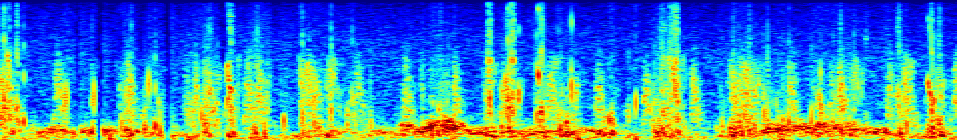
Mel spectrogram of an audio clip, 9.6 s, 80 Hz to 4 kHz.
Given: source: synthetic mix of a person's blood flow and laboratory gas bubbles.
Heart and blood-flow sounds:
Doppler ultrasound of blood flow; subclavian vein
0.00-0.28 s: bubbles
0.61-0.71 s: bubbles
0.88-0.98 s: bubbles
1.17-1.67 s: bubbles
1.98-2.42 s: bubbles
2.51-2.71 s: bubbles
2.80-2.88 s: bubbles
2.96-3.42 s: bubbles
3.46-3.58 s: bubbles
3.68-3.74 s: bubbles
4.19-4.54 s: bubbles
4.81-5.24 s: bubbles
5.32-5.82 s: bubbles
6.04-6.21 s: bubbles
6.25-6.39 s: bubbles
6.49-6.99 s: bubbles
7.16-7.92 s: bubbles
8.07-8.67 s: bubbles
8.84-9.15 s: bubbles
9.23-9.52 s: bubbles
From the record:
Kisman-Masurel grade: 243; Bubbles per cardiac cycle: several, 3 to 8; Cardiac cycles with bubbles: 100%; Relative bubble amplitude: loud (0.450 to 0.775); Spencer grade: 3 (all of the cardiac periods contain showers or single bubble signals, but not dominating or overriding the cardiac motion signals); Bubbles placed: anywhere in the cardiac cycle

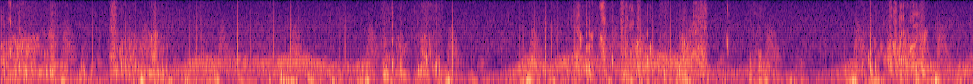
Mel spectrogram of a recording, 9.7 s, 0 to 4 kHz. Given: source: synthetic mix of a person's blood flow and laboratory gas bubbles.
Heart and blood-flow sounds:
Doppler ultrasound of blood flow; subclavian vein
0.00-0.59 s: bubbles
0.79-0.87 s: bubbles
1.08-1.70 s: bubbles
3.79-4.10 s: bubbles
4.13-4.42 s: bubbles
5.72-6.69 s: bubbles
6.73-7.09 s: bubbles
7.22-7.30 s: bubbles
7.47-7.66 s: bubbles
8.60-9.29 s: bubbles
From the record:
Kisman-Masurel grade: 332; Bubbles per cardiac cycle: rolling drumbeat, 9 or more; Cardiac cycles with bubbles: 50 to 99%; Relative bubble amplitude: moderate (0.250 to 0.450); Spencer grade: 3 (all of the cardiac periods contain showers or single bubble signals, but not dominating or overriding the cardiac motion signals); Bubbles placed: anywhere in the cardiac cycle

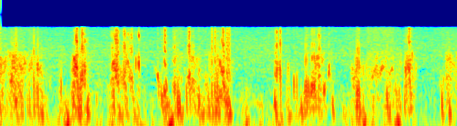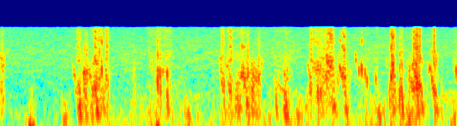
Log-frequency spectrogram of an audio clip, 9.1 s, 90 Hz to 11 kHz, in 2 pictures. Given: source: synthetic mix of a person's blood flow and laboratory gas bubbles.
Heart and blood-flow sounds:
Doppler ultrasound of blood flow; subclavian vein
0.00-0.48 s: bubbles
0.58-0.65 s: bubbles
0.72-0.93 s: bubbles
1.08-1.43 s: bubbles
1.55-2.35 s: bubbles
2.71-3.37 s: bubbles
3.42-3.45 s: bubbles
3.48-4.17 s: bubbles
4.38-4.62 s: bubbles
5.29-5.69 s: bubbles
6.04-6.29 s: bubbles
6.75-7.21 s: bubbles
7.29-7.49 s: bubbles
7.63-8.33 s: bubbles
8.42-8.98 s: bubbles
9.09-9.15 s: bubbles
From the record:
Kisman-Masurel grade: 342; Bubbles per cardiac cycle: rolling drumbeat, 9 or more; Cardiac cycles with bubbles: 100%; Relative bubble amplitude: moderate (0.250 to 0.450); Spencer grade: 3 (all of the cardiac periods contain showers or single bubble signals, but not dominating or overriding the cardiac motion signals); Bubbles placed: anywhere in the cardiac cycle

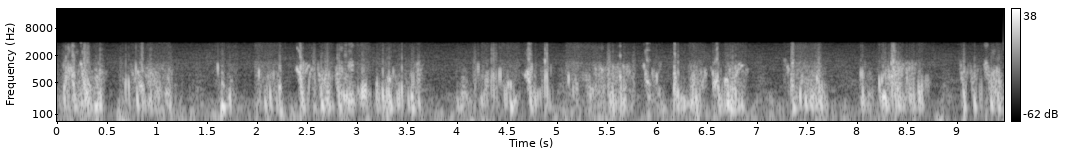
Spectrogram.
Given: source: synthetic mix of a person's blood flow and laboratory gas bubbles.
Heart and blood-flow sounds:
Doppler ultrasound of blood flow; subclavian vein
0.05-0.53 s: bubbles
0.66-1.24 s: bubbles
1.58-1.83 s: bubbles
1.99-2.29 s: bubbles
2.39-3.16 s: bubbles
3.20-3.69 s: bubbles
4.00-4.98 s: bubbles
5.09-5.79 s: bubbles
5.85-6.08 s: bubbles
6.18-6.93 s: bubbles
7.28-7.74 s: bubbles
8.02-8.76 s: bubbles
9.01-9.48 s: bubbles
From the record:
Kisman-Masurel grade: 343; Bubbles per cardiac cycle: rolling drumbeat, 9 or more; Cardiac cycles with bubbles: 100%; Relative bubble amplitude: loud (0.450 to 0.775); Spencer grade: 3 (all of the cardiac periods contain showers or single bubble signals, but not dominating or overriding the cardiac motion signals); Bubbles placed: anywhere in the cardiac cycle

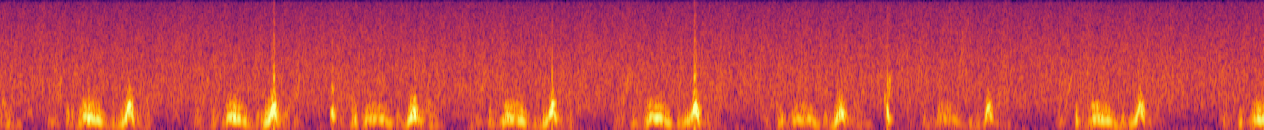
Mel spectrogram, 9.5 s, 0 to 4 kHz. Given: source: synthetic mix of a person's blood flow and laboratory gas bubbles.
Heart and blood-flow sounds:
Doppler ultrasound of blood flow; precordium
2.48-2.53 s: bubbles
6.62-6.71 s: bubbles
From the record:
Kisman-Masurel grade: 123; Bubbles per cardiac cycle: 1 to 2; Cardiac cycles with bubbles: 10 to 50%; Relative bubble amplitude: loud (0.450 to 0.775); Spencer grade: 2 (many but less than half of the cardiac periods contain bubble signals, singularly or in groups); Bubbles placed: anywhere in the cardiac cycle

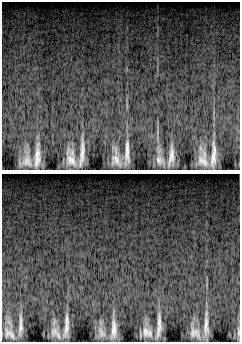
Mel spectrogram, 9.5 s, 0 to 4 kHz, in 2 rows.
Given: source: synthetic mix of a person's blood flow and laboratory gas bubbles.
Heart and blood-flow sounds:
Doppler ultrasound of blood flow; precordium
3.11-3.16 s: bubbles
From the record:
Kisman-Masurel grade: 111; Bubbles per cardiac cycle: 1 to 2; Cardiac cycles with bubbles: 1 to 10%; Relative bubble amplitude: barely perceptible (0.100 to 0.250); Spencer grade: 1 (occasional bubble signal discernible with the cardiac motion signal, with majority of cardiac periods free of bubbles); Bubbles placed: only in the low amplitude regions of the cardiac cycle

